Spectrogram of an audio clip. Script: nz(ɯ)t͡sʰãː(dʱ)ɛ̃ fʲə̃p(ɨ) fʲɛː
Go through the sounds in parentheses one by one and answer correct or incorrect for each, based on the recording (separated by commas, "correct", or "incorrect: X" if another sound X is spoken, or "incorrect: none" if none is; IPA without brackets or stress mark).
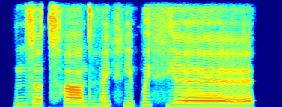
incorrect: ə, correct, correct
